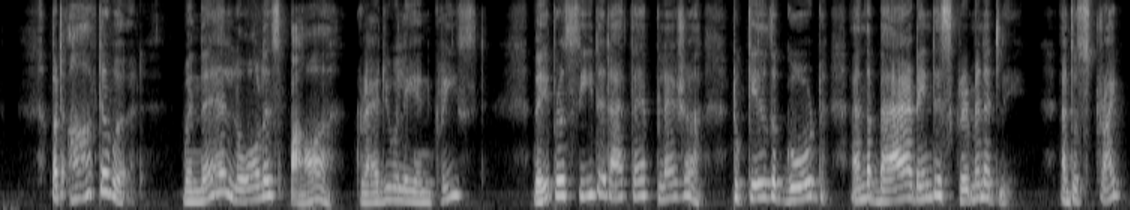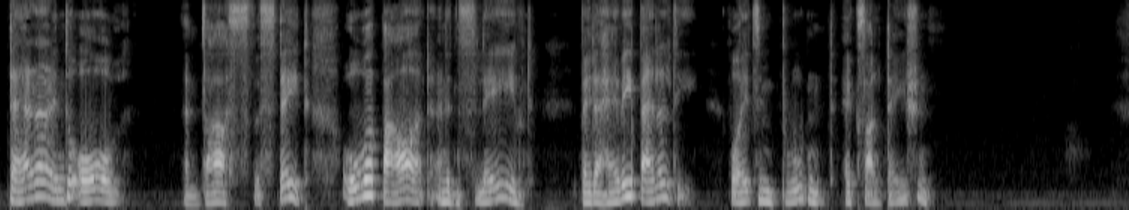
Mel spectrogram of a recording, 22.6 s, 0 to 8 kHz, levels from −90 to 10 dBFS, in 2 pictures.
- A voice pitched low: No, medium, 170 Hz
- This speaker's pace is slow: Yes, slow, 115 wpm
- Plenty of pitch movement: Yes, wide, 6.7 semitones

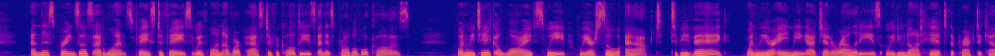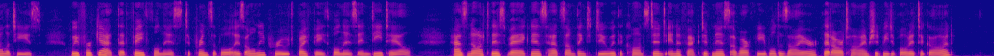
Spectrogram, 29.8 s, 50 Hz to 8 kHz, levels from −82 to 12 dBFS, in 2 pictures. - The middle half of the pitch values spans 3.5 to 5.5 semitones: No, narrow, 2.6 semitones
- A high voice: Yes, high, 225 Hz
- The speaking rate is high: No, average, 165 wpm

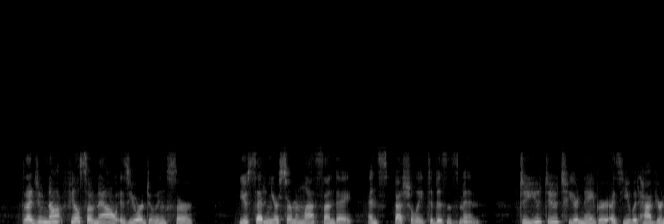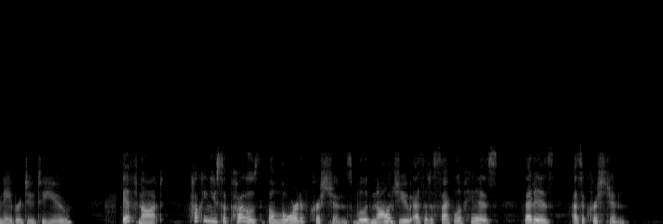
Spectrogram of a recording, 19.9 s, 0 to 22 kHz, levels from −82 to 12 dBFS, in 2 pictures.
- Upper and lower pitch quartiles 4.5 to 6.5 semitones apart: Yes, average, 5.0 semitones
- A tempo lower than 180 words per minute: No, average, 185 wpm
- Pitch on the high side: Yes, high, 240 Hz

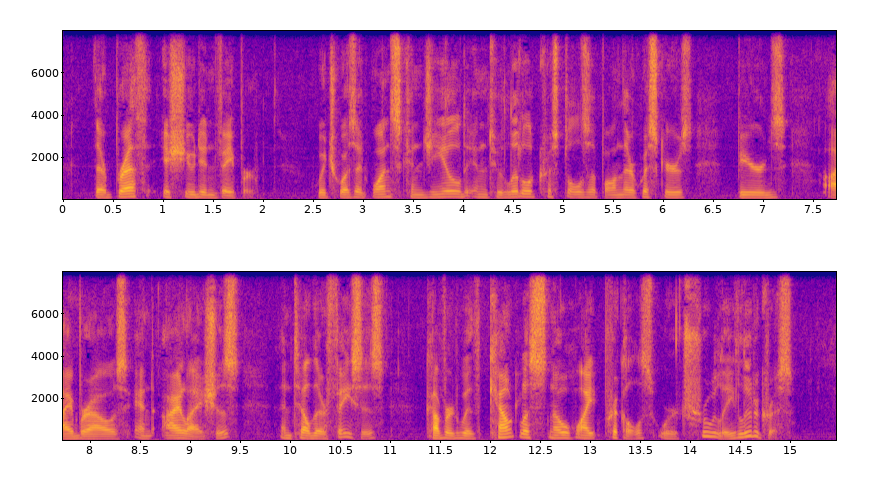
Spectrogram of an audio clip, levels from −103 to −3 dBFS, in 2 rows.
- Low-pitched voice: Yes, low, 115 Hz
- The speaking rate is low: Yes, slow, 125 wpm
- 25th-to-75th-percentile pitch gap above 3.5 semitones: No, narrow, 2.4 semitones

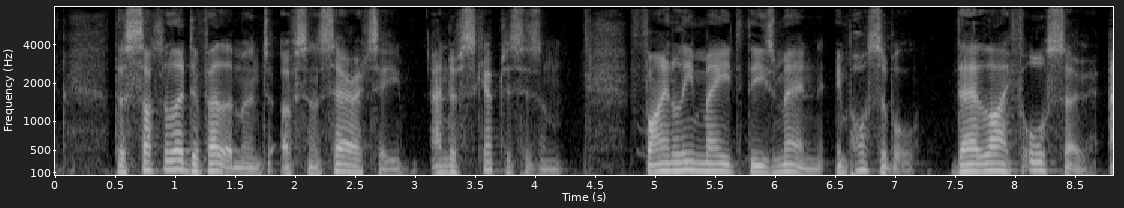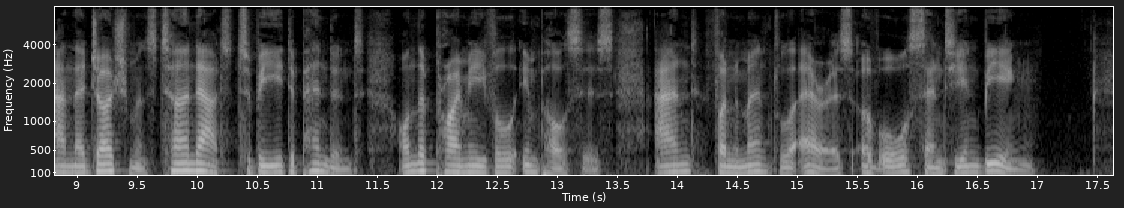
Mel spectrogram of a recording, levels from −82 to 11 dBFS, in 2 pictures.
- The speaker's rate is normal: No, slow, 120 wpm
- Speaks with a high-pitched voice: No, low, 115 Hz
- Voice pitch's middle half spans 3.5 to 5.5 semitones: Yes, average, 4.6 semitones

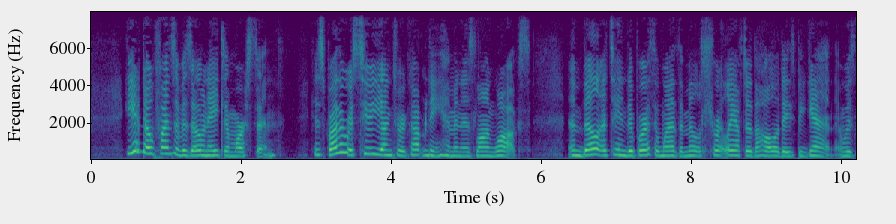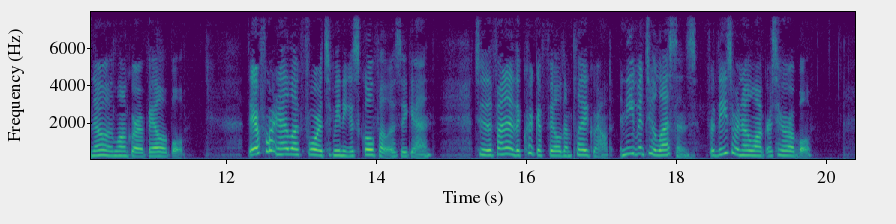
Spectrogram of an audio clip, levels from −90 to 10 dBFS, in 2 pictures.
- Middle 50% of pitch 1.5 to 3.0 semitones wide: No, average, 3.4 semitones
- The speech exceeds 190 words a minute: Yes, fast, 205 wpm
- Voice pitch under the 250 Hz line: No, very high, 265 Hz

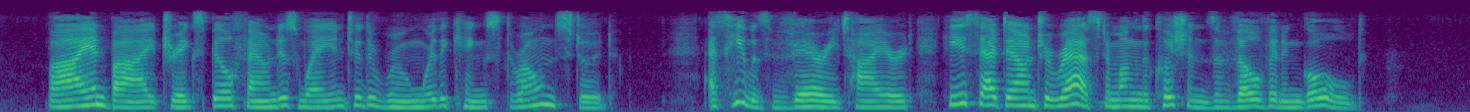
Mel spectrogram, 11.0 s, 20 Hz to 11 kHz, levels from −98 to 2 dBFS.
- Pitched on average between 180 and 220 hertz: Yes, medium, 185 Hz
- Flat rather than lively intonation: No, average, 3.9 semitones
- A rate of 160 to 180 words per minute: Yes, average, 175 wpm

